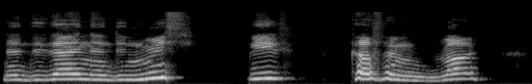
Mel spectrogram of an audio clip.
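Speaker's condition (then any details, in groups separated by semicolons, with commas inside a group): Cerebral palsy; no known cure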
